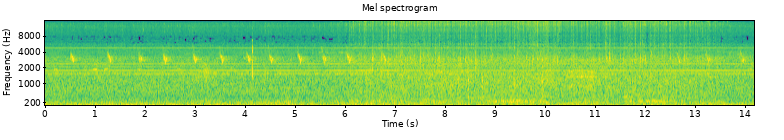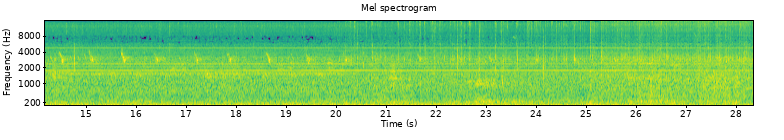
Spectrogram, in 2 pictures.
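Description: A small bird calling a long series of short high chirps, about two or three a second, in two runs separated by a pause, over a steady low outdoor rumble.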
